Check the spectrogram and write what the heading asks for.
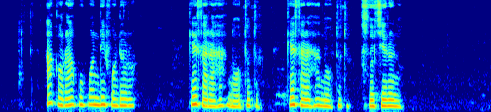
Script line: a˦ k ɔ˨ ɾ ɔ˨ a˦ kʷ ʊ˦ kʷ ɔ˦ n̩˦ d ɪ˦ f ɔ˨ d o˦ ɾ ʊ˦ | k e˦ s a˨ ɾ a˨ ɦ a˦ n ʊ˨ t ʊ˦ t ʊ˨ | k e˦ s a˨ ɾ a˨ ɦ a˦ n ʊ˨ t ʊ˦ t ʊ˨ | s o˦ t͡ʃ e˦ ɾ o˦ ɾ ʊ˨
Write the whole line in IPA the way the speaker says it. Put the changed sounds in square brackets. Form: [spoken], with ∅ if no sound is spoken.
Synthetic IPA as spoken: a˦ k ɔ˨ ɾ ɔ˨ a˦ kʷ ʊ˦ kʷ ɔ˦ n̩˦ d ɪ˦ f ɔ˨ d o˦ ɾ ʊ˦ | k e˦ s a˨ ɾ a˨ ɦ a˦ n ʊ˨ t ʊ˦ t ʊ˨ | k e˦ s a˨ ɾ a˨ ɦ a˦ n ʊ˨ t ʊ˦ t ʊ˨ | s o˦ t͡ʃ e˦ ɾ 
